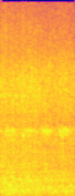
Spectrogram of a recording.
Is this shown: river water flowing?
yes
